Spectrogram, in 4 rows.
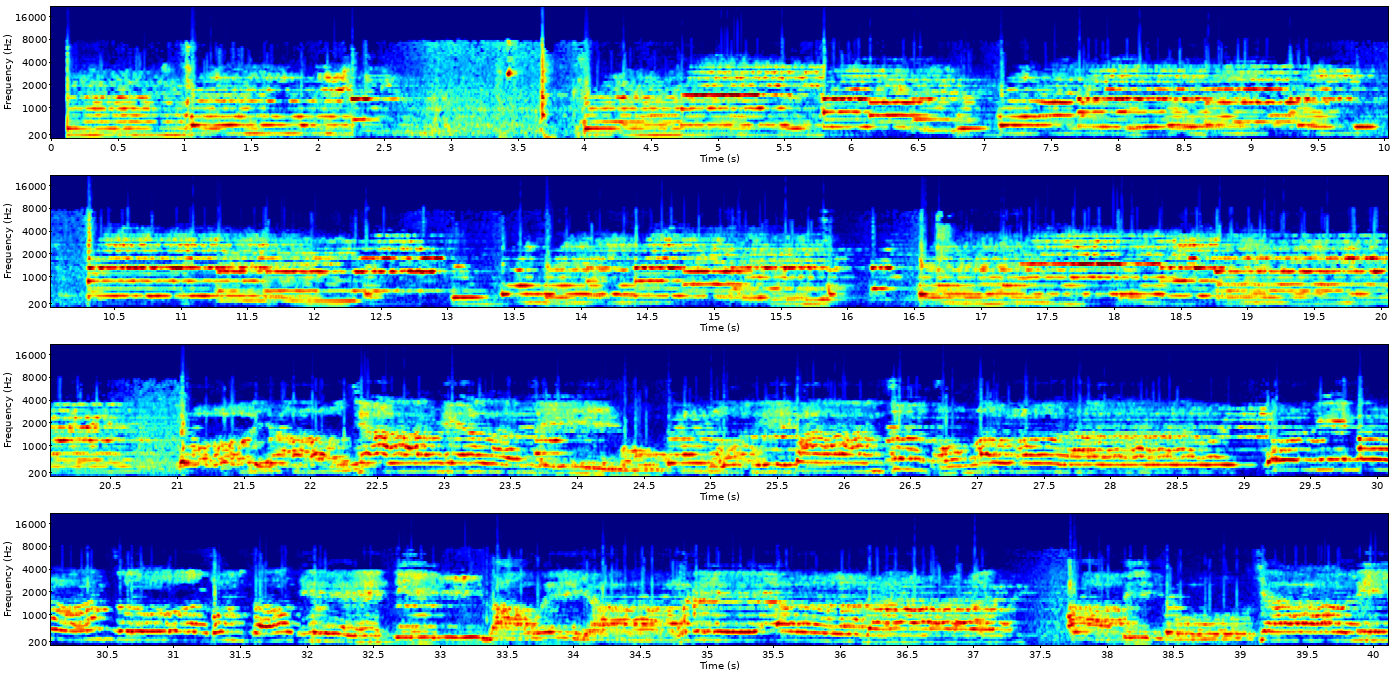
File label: hymn; feast 2013; tabernacles succot; 1st hymn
